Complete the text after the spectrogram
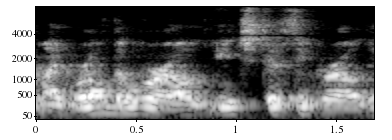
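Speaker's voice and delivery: ordinary talk, nothing marked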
